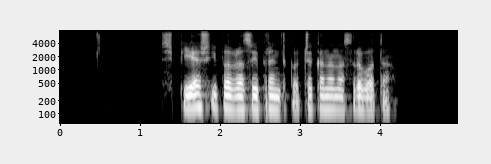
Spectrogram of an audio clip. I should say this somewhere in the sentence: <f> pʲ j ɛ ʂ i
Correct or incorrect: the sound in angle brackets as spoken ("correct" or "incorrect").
incorrect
